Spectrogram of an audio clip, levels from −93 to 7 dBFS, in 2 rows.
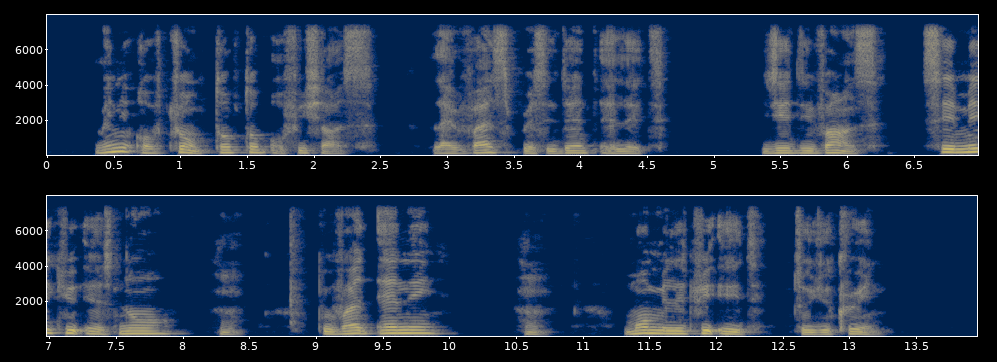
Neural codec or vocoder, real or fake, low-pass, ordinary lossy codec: none; real; 7.2 kHz; none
